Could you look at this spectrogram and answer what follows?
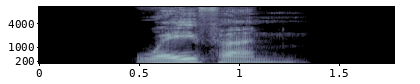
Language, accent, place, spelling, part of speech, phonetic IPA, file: German, Germany, Berlin, Wafern, noun, [ˈwɛɪ̯fɐn], De-Wafern.ogg
- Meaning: dative plural of Wafer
